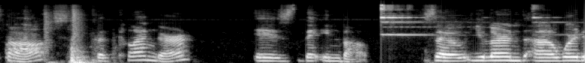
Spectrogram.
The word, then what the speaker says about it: Inbaal: You wouldn't ordinarily spell it with the double A. In English, I only do it to help people pronounce it a little bit better.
